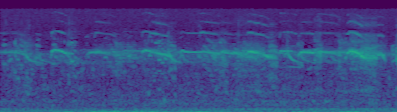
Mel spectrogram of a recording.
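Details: Rare Icelandic breeder, the Grey Phalarope: bright, high twittering calls, quick and closely spaced, with short level whistled notes running almost continuously through four seconds.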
